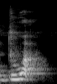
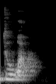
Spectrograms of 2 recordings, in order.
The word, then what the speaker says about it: doigt: Numéro 49, un doigt. Un doigt. So we don't pronounce the G or T. It's only doigt. D-O-I. That's all we pronounce.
